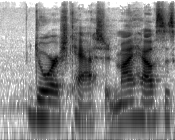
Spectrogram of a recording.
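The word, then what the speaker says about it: Doarlish Cashen: Dorish Cashin. Okay. Is how I, as an American, pronounce it. I'm not sure how someone on the Isle of Man would pronounce it.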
